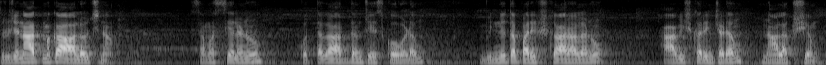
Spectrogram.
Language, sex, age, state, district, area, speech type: Telugu, male, 18-30, Telangana, Wanaparthy, urban, spontaneous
